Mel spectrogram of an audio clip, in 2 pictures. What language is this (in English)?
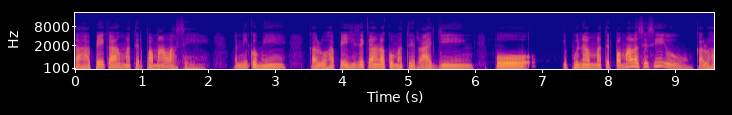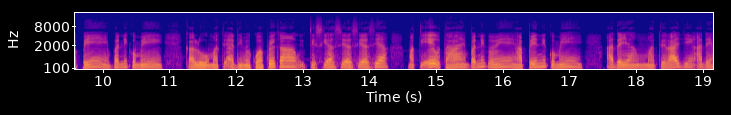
Larike-Wakasihu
